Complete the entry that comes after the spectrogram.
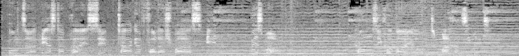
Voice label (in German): Radiosprecher; Fargo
